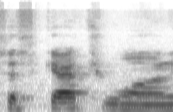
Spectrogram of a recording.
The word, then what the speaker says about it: Saskatchewan: that how you say it Saskatchewan yeah it's Saskatchewan and they got some big deer up there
